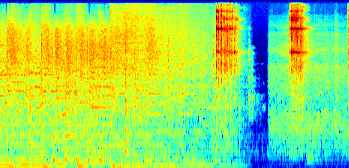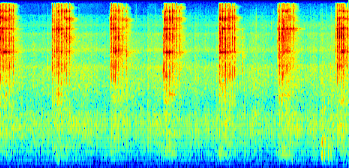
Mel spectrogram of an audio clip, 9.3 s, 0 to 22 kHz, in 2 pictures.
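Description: A hand ratchet turns a screw counterclockwise on a Yamaha TW200 dual sport motorcycle, making a run of crisp, close clicking bursts in a regular back-and-forth rhythm after a brief burst of louder noise.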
